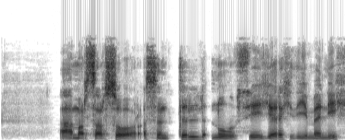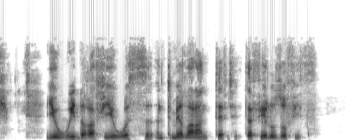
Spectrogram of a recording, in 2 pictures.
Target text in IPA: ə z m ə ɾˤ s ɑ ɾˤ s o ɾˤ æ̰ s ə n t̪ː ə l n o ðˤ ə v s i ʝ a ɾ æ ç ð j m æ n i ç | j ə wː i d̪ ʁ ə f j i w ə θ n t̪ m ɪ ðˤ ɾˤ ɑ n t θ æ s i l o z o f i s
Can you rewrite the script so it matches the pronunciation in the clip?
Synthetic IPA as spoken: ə ʕ m ə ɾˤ s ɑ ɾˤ s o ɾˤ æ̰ s ə n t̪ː ə l n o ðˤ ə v s i ʝ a ɾ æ ç ð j m æ n i ç | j ə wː i d̪ ʁ ə f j i w ə θ n t̪ m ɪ ðˤ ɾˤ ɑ n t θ æ f i l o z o f i θ

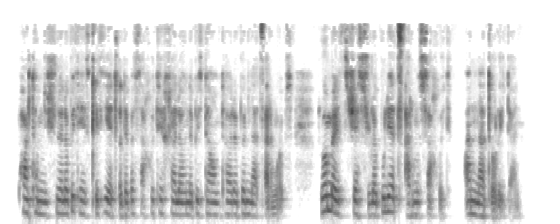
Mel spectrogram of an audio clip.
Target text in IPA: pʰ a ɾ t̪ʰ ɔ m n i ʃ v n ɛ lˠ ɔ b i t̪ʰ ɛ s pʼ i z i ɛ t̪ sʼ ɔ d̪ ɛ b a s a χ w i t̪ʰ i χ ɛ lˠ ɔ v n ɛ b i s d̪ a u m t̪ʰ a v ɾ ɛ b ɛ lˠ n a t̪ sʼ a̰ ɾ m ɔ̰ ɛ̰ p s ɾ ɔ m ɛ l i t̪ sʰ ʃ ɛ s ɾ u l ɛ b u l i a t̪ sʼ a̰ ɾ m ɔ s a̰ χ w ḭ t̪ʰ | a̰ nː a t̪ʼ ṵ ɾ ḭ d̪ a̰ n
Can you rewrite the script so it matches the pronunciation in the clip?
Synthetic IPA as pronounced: pʰ a ɾ t̪ʰ ɔ m n i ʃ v n ɛ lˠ ɔ b i t̪ʰ ɛ s kʼ i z i ɛ t̪ sʼ ɔ d̪ ɛ b a s a χ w i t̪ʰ i χ ɛ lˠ ɔ v n ɛ b i s d̪ a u m t̪ʰ a v ɾ ɛ b ɛ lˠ n a t̪ sʼ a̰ ɾ m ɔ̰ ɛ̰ p s ɾ ɔ m ɛ l i t̪ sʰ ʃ ɛ s ɾ u l ɛ b u l i a t̪ sʼ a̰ ɾ m ɔ s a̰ χ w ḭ t̪ʰ | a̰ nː a t̪ʼ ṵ ɾ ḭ d̪ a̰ n

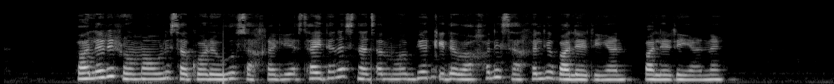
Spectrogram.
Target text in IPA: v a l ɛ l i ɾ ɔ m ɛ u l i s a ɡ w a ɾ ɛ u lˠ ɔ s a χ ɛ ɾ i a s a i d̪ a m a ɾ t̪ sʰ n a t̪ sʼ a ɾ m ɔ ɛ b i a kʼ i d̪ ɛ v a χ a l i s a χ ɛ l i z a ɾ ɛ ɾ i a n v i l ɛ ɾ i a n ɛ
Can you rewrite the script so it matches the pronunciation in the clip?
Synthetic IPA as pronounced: v a l ɛ ɾ i ɾ ɔ m a u l i s a ɡ w a ɾ ɛ u lˠ ɔ s a χ ɛ l i a s a i d̪ a n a t̪ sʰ n a t̪ sʼ a ɾ m ɔ ɛ b i a kʼ i d̪ ɛ v a χ a l i s a χ ɛ l i v a l ɛ ɾ i a n v a l ɛ ɾ i a n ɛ

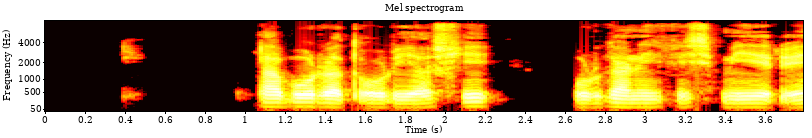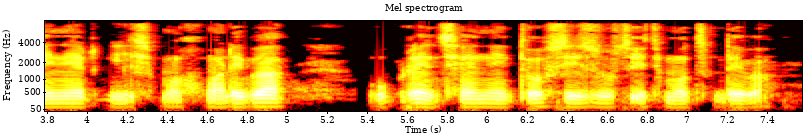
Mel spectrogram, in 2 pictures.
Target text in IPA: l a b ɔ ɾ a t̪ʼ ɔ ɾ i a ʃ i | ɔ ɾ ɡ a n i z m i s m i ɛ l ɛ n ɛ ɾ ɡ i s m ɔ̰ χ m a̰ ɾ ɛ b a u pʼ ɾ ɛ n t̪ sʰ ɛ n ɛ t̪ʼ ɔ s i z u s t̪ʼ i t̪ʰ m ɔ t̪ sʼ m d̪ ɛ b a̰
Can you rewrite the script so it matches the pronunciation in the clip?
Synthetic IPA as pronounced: l a b ɔ ɾ a t̪ʼ ɔ ɾ i a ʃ i | ɔ ɾ ɡ a n i z m i s m i ɛ ɾ ɛ n ɛ ɾ ɡ iː s m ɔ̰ χ m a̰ ɾ ɛ b a u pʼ ɾ ɛ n t̪ sʰ ɛ n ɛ t̪ʼ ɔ s i z u s t̪ʼ i t̪ʰ m ɔ t̪ sʼ m d̪ ɛ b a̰

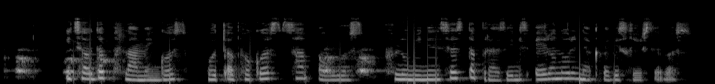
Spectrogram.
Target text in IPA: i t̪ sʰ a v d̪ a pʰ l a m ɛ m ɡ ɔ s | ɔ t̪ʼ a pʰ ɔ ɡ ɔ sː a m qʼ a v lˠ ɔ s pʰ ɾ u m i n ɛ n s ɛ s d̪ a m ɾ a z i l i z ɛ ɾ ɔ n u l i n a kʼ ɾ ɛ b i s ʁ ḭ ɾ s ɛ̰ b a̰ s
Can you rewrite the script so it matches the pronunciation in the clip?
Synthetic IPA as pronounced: i t̪ sʰ a v d̪ a pʰ l a m ɛ ŋ ɡ ɔ s | ɔ t̪ʼ a pʰ ɔ ɡ ɔ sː a m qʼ a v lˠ ɔ s pʰ l u m i n ɛ n s ɛ s d̪ a b ɾ a z i l i s ɛ ɾ ɔ n u l i n a kʼ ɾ ɛ b i s ʁ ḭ ɾ s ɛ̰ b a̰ s

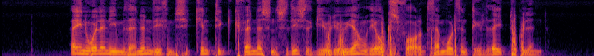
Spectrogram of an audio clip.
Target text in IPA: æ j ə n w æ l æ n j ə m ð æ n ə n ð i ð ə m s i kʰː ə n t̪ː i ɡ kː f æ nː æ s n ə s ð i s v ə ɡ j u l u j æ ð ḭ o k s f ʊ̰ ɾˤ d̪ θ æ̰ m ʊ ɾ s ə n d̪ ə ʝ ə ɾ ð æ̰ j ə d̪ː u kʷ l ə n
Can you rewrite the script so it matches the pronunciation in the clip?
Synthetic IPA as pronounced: æ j ə n w æ l æ n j ə m ð æ n ə n ð i θ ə m s i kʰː ə n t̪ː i ɡ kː f æ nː æ s n ə s ð i s ð ə ɡ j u l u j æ ð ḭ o k s f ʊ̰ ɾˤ d̪ θ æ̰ m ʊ ɾ θ ə n t̪ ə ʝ ə l ð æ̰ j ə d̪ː u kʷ l ə n

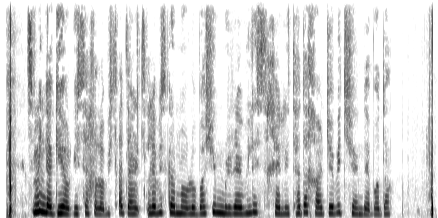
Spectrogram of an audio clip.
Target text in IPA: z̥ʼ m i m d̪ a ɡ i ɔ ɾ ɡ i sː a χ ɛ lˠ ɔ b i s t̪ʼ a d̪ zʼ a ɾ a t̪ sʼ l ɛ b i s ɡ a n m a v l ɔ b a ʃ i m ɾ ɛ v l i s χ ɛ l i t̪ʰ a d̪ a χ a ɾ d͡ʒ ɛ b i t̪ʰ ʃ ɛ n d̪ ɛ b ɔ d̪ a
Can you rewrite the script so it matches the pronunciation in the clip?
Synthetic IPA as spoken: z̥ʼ m i n d̪ a ɡ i ɔ ɾ ɡ i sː a χ ɛ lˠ ɔ b i s t̪ʼ a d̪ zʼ a ɾ i t̪ sʼ l ɛ b i s ɡ a n m a v l ɔ b a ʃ i m ɾ ɛ v l i s χ ɛ l i t̪ʰ a d̪ a χ a ɾ d͡ʒ ɛ b i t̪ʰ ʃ ɛ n d̪ ɛ b ɔ d̪ a

